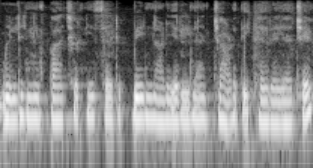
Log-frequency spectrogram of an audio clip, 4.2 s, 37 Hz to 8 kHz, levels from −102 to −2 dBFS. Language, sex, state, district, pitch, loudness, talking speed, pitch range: Gujarati, female, Gujarat, Valsad, 175 Hz, -17 LUFS, 155 wpm, 160-180 Hz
